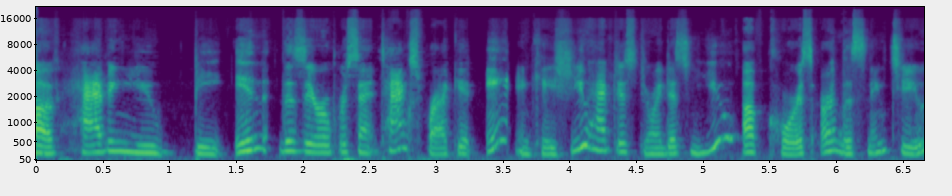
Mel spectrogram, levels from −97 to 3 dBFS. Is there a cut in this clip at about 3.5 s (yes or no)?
yes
